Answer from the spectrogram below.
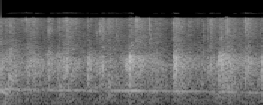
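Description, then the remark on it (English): An audience claps steadily for a couple of seconds to cheer on a woman, a dense, even patter of many hands with small swells, accompanied by a faint, steady high tone held throughout. “Okay, let's all let's let's cheer her on, you know, because”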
